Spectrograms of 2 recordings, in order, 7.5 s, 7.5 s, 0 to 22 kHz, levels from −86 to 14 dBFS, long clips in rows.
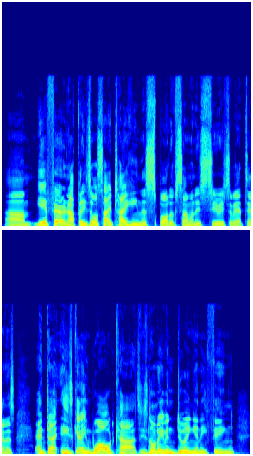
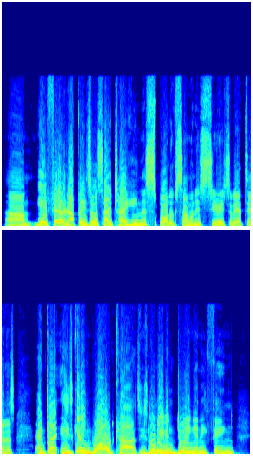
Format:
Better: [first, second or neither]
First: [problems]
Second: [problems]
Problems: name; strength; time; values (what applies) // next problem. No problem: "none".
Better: first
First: none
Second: distortion; heavy; 23% of the sound clipped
